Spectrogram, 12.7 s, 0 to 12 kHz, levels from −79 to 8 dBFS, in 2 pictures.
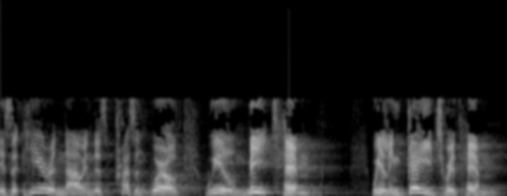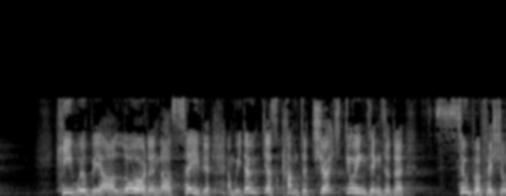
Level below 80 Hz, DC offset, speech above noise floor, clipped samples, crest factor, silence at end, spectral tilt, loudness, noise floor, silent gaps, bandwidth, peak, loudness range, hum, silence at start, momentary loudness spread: -72 dBFS; under 0.1%; 38 dB; under 0.1%; 22 dB; 0 s; -4.5 dB/octave; -20 LUFS; -59 dBFS; none; 6.2 kHz; 0 dBFS; 4 LU; none; 0 s; 12 LU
